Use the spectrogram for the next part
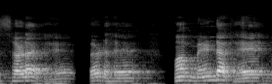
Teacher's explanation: जीभ ऊपर उठकर झटके के साथ नीचे आती है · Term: उच्छिप्त व्यंजन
